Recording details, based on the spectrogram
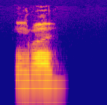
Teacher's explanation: the letter ra should be pronounced with a broad and thick sound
